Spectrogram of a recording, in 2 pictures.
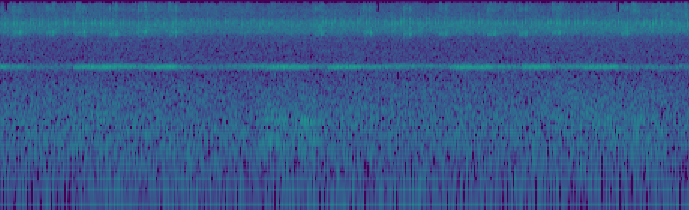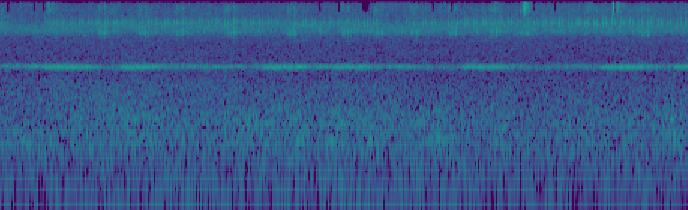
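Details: Night chorus of crickets in Crimea during a night breeze, a continuous high-pitched trill swelling into brighter pulses at irregular short intervals over a steady airy hiss and low rumbling background.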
